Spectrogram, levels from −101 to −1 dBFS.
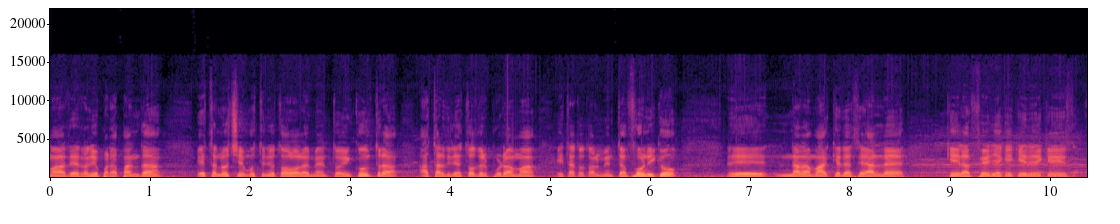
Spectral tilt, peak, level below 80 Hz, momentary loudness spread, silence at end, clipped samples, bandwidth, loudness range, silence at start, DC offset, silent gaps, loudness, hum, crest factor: -5.5 dB/octave; -12 dBFS; -46 dBFS; 8 LU; 0 s; under 0.1%; 14.5 kHz; 2 LU; 0 s; under 0.1%; none; -29 LUFS; none; 18 dB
